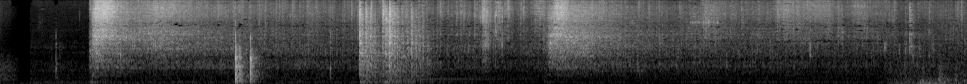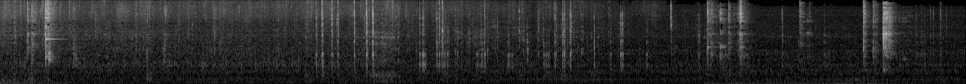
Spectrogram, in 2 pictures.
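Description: Kitchen sounds: food sizzling in a frying pan while utensils and dishes knock and clink, several loud knocks in the first few seconds and then lighter scattered clicks.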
